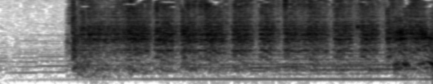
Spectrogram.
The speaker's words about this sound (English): Shaggy pushes a button. The engine propels in Dracula's hands and flings him forward.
